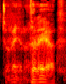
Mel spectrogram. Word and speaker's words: Torreira: I think the third goal, he does Torreira. – Yeah. – I'm probably mispronouncing that like I do all the names. – Torreira.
